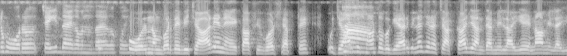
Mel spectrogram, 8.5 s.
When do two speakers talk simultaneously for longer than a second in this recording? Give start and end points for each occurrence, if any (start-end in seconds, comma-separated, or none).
none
